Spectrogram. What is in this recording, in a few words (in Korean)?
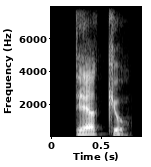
"대학교" 단어 남자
